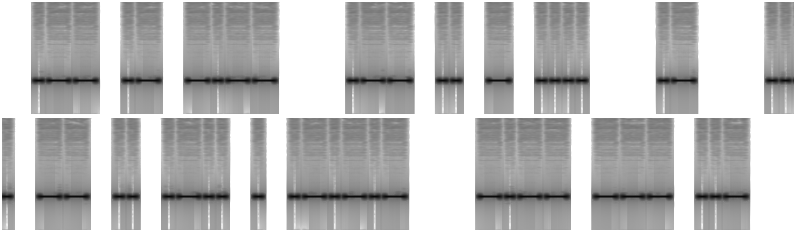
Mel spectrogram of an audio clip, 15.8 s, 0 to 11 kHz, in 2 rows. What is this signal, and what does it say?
Morse code, heard as a keyed tone, about 18 wpm, spaced as for 15 wpm, 1000 Hz. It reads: WAY WITH A SMILE. YOU
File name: qotdfiles / 15wpm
